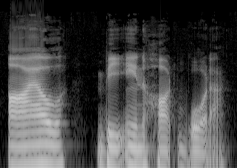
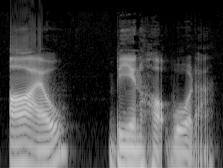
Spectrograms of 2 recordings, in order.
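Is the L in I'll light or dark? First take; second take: light; dark. First: The L in I'll is a light L. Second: The L in I'll is a dark L. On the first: "This can either be a light L or a dark L" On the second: "you can use the dark L where instead it sounds like a reverse W sound"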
